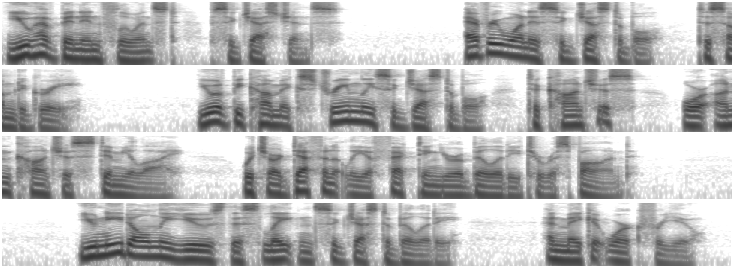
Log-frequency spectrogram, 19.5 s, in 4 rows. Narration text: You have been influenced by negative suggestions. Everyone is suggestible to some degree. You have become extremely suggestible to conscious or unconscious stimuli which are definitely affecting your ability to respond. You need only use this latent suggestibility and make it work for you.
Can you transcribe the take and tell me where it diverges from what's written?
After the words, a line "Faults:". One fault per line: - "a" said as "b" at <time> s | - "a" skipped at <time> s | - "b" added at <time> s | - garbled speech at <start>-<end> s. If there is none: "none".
You have been influenced suggestions. Everyone is suggestible to some degree. You have become extremely suggestible to conscious or unconscious stimuli which are definitely affecting your ability to respond. You need only use this latent suggestibility and make it work for you.
Faults:
- "by negative" skipped at 1.2 s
